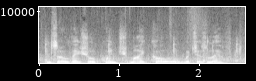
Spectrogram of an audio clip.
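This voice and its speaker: A man voicing a grieving widow woman who pleads before a king, his voice lifted higher, with rain and engine noise behind. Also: steady tone, a little slow, gravelly. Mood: pleading.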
